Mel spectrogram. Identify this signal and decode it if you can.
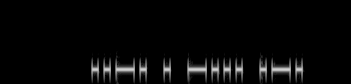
Morse code, heard as a keyed tone, about 20 wpm, 700 Hz. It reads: FEBR
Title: Build A Word - 2 Letters At A Time - 8-Letter Words - 20wpm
